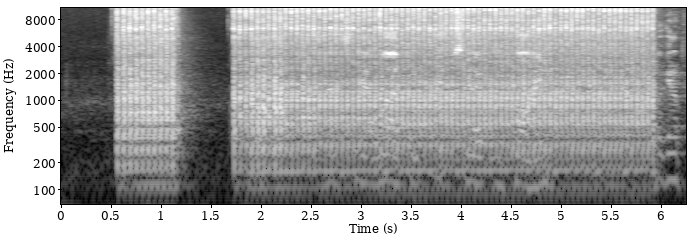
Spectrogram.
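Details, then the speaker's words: 1964 MG Midget electric fuel pump, repaired on bench after not working and powered directly from battery: rapid, even machine-gun ticking starting crisply each time power applied; pump now working normally. "we've put them back together, put it on the battery, and it all seems to be working and clicking."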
